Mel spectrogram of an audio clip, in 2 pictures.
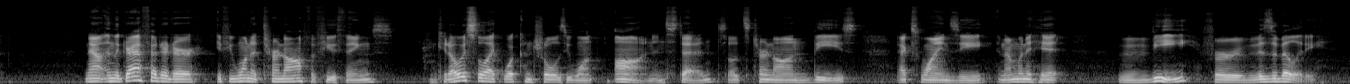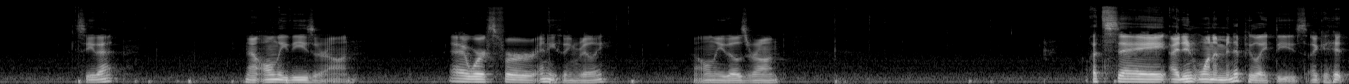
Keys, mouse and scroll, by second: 4.4-6.0 drag.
